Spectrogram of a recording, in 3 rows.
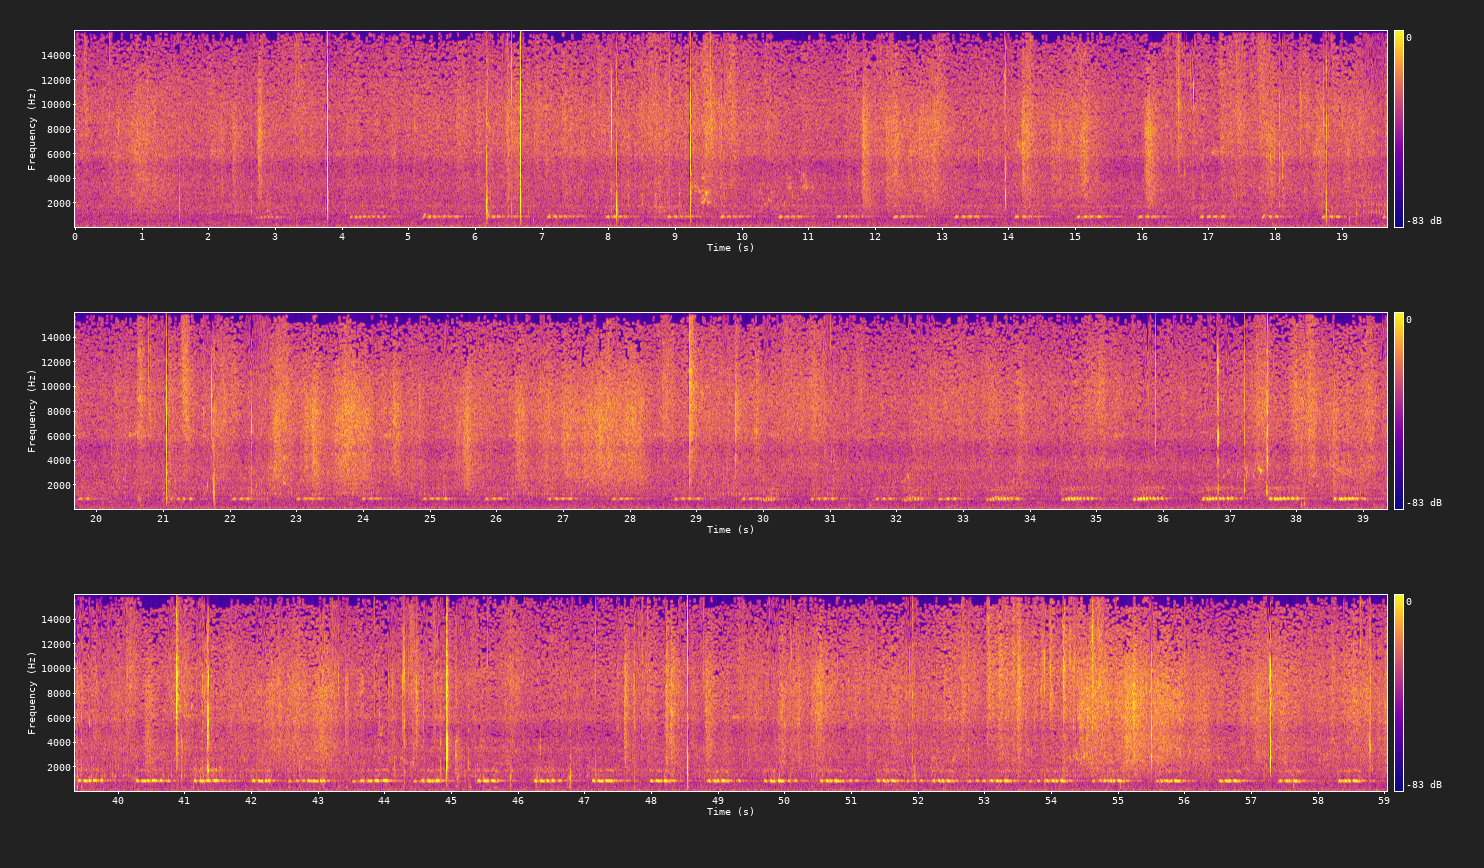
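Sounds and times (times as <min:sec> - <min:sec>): bird hooting: 0:04.1 - 0:20.1, 0:21.1 - 0:58.8
faint clicks: 0:06.1 - 0:07.4, 0:08.0 - 0:09.9, 0:20.4 - 0:23.4, 0:38.9 - 0:49.3.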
